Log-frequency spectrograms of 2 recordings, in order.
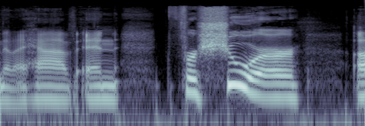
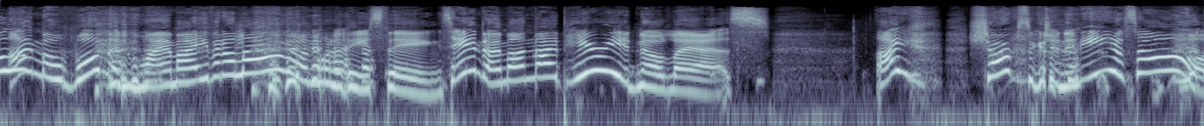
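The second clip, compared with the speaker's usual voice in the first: put-on much higher, louder old-time lady voice; 1940s voice; 13 semitones higher, 6 dB louder than usual. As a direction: fret like a 1940s passenger. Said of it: "I'm forced to use a nineteen forties voice".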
